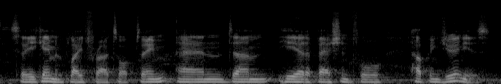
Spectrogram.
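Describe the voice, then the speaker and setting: A somewhat breathy man's voice in a New Zealand accent, with ordinary pitch variation. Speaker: club founding life member. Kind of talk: interview.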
